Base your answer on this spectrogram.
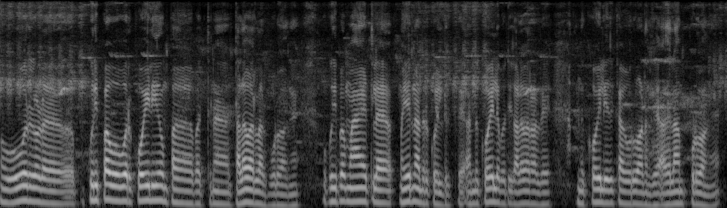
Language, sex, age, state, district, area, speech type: Tamil, male, 18-30, Tamil Nadu, Tiruppur, rural, spontaneous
